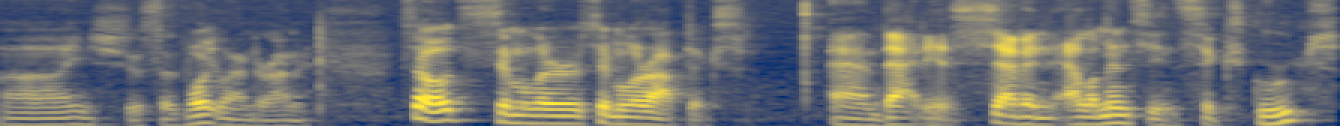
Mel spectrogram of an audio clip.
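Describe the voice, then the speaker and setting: A man's voice: medium pitch, animated, normal speed, darkish tone. A man hosting a casual lens review vlog, rambling and correcting himself with joking asides, recorded outdoors. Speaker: host of a camera lens video.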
